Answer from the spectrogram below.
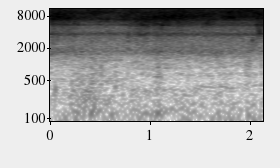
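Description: An effervescent vitamin C tablet fizzes in water, a soft, steady crackling hiss that keeps going without a break. It is fairly faint and close, with no voices.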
